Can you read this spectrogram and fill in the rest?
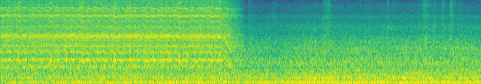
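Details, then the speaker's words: Toyota Camry that failed six days after an oil change; steady whirring crank with a high whine that cuts off halfway, then lower even churning; abnormal cranking noise, owner suspects engine needs replacing, cause unknown. "they said they need a motor and based on what it sounded like when I tried to crank it it sounded like I need a motor"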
